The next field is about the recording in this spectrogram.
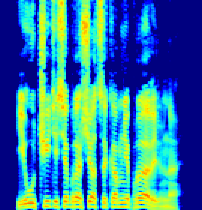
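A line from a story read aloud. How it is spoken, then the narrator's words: Wry snort. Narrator (Russian): хмыкнул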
